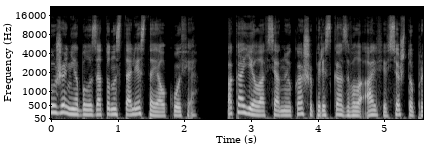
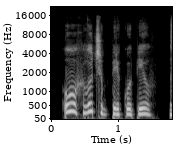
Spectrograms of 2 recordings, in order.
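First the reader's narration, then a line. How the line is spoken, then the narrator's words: Sighing. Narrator (Russian): вздохнула я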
